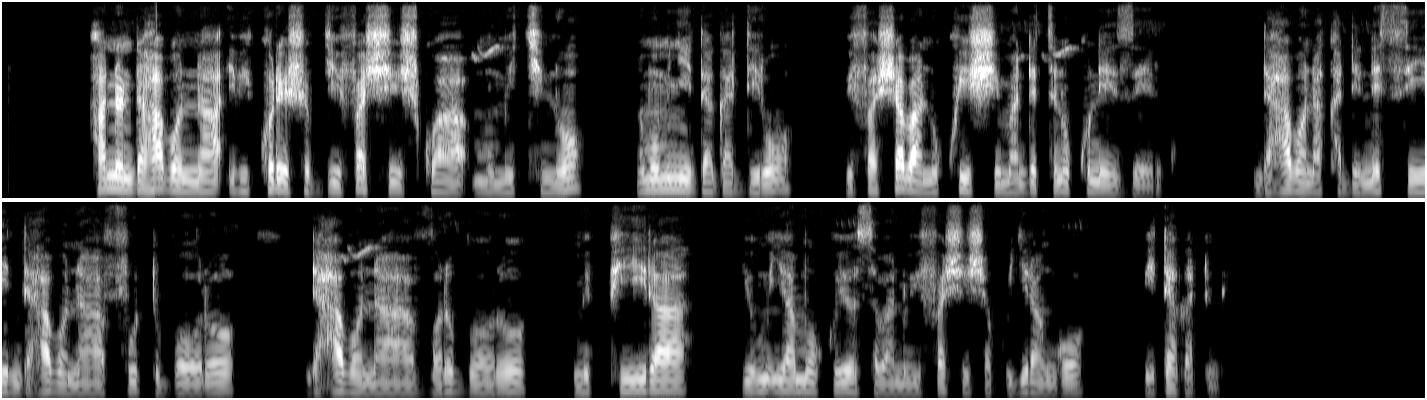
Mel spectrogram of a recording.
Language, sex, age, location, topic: Kinyarwanda, male, 25-35, Huye, health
